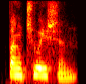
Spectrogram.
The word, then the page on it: punctuation: Indian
